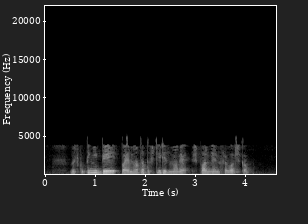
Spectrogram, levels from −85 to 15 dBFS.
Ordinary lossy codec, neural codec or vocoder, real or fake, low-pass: AAC, 16 kbps; codec, 32 kHz, 1.9 kbps, SNAC; fake; 14.4 kHz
